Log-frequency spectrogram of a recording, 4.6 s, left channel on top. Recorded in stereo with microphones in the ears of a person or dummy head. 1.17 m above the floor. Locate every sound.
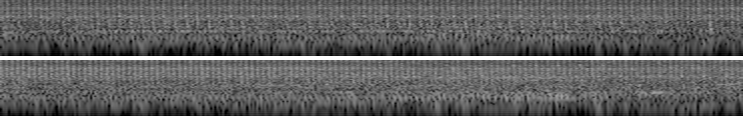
Only background noise.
